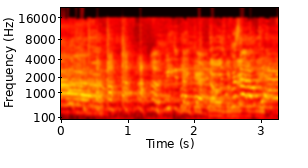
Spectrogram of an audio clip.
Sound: cheering and laughter

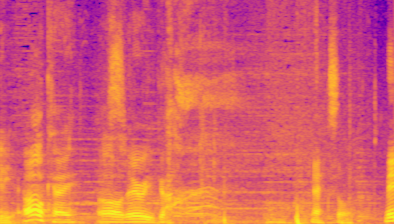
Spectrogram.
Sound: chuckles

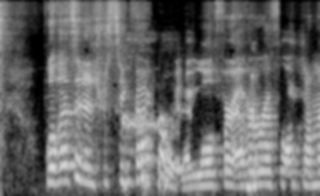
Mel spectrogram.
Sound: laughter

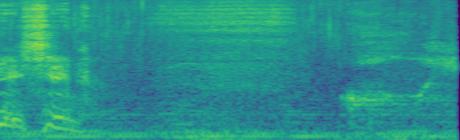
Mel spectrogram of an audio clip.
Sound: peeing

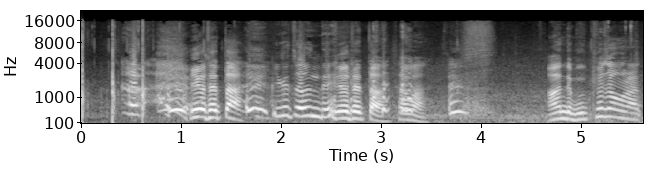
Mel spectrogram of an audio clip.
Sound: laughing

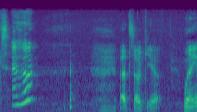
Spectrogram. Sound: laughs

